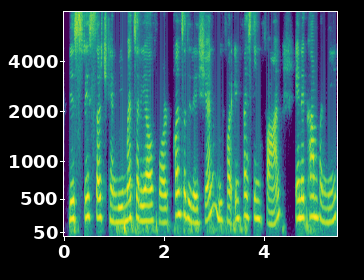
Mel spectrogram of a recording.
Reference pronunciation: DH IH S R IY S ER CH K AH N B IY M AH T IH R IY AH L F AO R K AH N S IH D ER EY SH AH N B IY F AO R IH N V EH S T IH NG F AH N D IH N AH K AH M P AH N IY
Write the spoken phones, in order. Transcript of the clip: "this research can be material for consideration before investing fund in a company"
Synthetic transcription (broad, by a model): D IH S R IY S ER CH K AH N B IY M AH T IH R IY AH L F AO R K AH N S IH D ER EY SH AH N B IY F AO R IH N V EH S T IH NG F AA N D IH N AH K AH M P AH N IY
